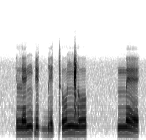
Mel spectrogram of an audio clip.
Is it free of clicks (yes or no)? no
